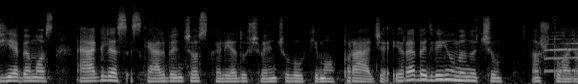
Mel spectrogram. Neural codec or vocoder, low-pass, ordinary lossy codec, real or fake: vocoder, 48 kHz, 128 mel bands, Vocos; 19.8 kHz; Opus, 32 kbps; fake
